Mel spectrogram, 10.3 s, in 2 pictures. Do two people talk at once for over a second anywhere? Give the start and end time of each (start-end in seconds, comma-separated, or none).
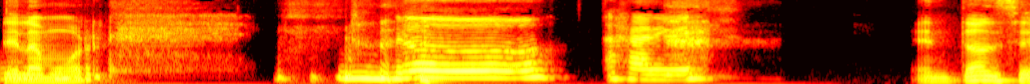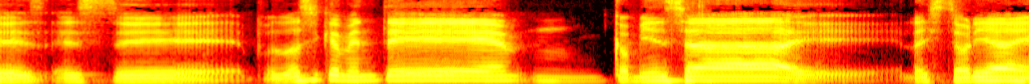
none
